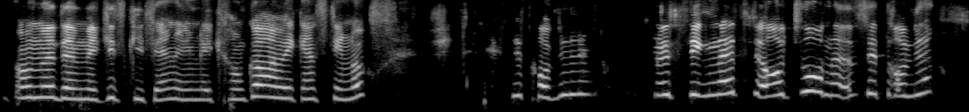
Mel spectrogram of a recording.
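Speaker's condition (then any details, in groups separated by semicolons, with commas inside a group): Cerebral palsy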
